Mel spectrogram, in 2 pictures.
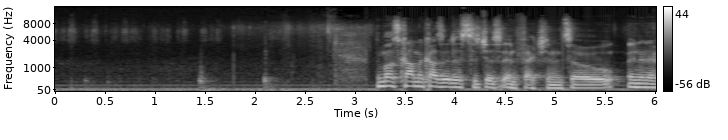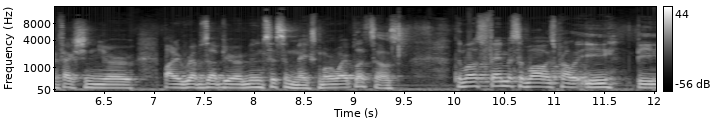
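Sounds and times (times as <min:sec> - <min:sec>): marker writing on a whiteboard: 0:00.0 - 0:02.6.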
